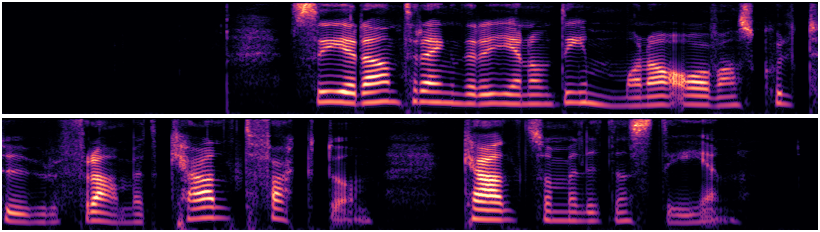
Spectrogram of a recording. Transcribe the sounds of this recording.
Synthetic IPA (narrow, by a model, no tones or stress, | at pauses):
seːd̪ant̪ʰɾɛŋd̪əd̪ɛjeːnɔmd̪ɪmːʊɳaʔavhanskʰɵlt̪ʰʉ̟ːɾfɾamːɛt̪kʰalt̪fakt̪ɵ̰m | kʰalt̪sɔmːɛnliːt̪ənst̪ḛːn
